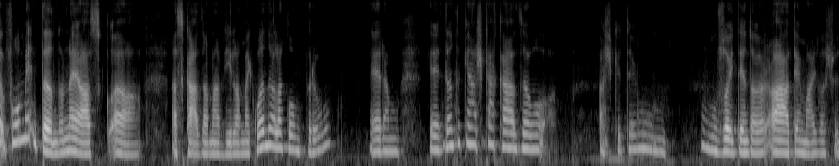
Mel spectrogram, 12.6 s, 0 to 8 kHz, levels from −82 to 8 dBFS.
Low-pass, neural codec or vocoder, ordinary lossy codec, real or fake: none; codec, 16 kHz, 4.8 kbps, FACodec; none; fake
